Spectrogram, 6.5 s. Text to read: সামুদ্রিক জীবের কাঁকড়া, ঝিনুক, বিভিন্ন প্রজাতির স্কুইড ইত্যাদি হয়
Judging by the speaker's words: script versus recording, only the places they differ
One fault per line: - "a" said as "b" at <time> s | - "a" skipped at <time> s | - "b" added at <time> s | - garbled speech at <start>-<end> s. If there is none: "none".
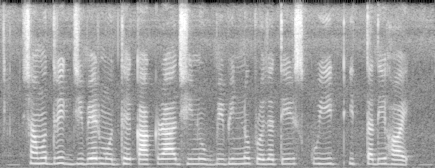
- "মধ্যে" added at 1.6 s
